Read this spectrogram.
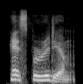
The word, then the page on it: Hesperidium: Indian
